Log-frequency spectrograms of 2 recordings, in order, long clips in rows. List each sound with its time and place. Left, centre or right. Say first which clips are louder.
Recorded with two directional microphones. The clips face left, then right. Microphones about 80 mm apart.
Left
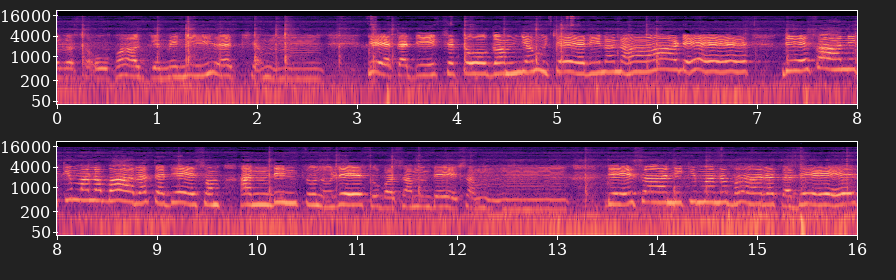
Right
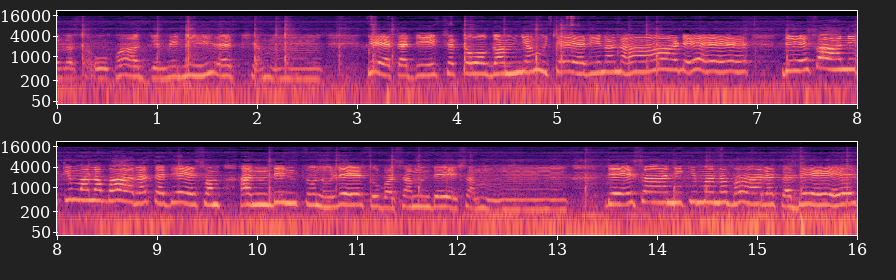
0.7 s a woman's voice: left 1 dB; right
13.5 s a woman's voice: right 1 dB; right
